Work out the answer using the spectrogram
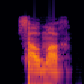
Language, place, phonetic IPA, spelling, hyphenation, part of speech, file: Azerbaijani, Baku, [sɑɫˈmɑχ], salmaq, sal‧maq, verb, LL-Q9292 (aze)-salmaq.wav
- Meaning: 1. to put, to put in 2. to stick in 3. to drop 4. to found, to lay a foundation 5. to cause to fall, to reduce, to undermine or sabotage 6. to make (a scandal), to pick (a fight)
